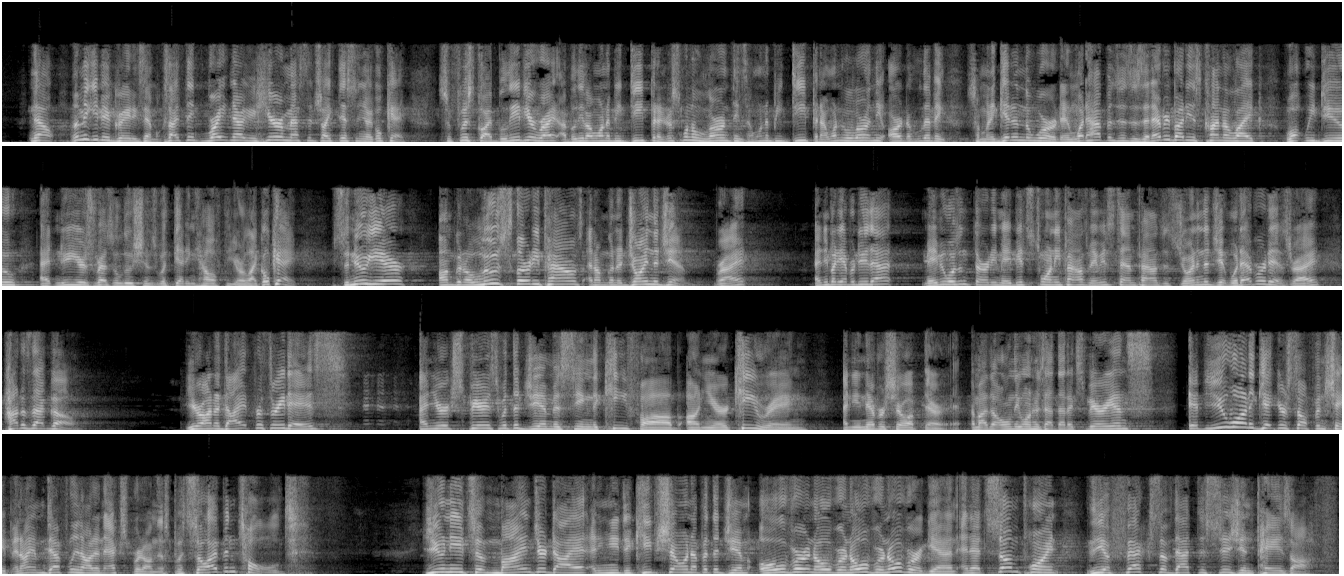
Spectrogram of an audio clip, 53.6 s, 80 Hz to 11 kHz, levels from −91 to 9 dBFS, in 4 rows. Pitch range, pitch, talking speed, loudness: 180-235 Hz, 205 Hz, 255 wpm, -17 LUFS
